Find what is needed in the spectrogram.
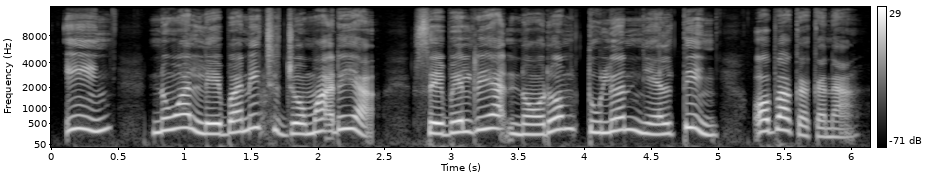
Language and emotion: Santali, happy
